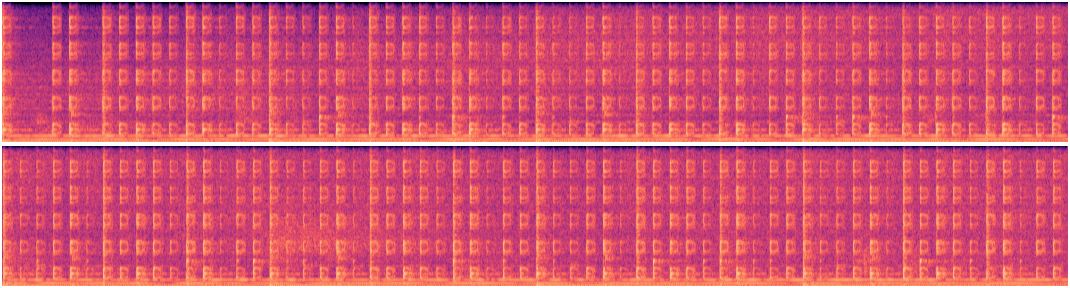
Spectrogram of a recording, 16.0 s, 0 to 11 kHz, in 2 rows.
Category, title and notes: Music > Multiple instruments
Drum Loop Suspense at 120bpm
A drum loop at 120bpm done with Digitakt 2 and samples from the factory library It conveys suspense
rhythm, industrial, beat, 120-bpm, drum, 120bpm, percussion-loop, drum-loop, loopable, modern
